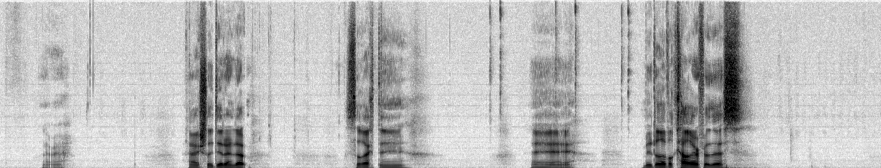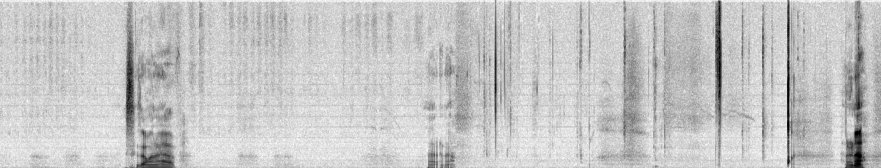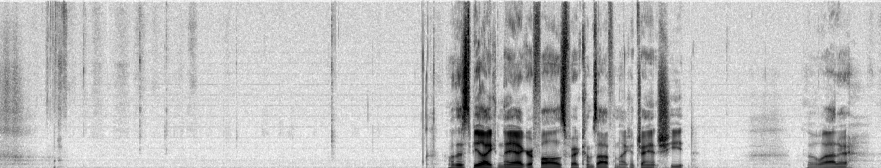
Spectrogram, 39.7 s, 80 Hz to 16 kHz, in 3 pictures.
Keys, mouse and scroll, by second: 4.0 [, 7.5 click, 8.6 click, 9.4 click, 20.8 click, 20.9-21.5 scroll, 21.5-21.9 scroll down 9, 21.8 scroll up 3, 22.6-25.2 typing, 24.7-26.0 scroll, 32.9-33.6 [.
